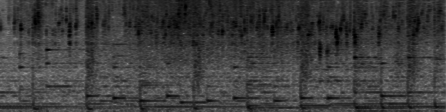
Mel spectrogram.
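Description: Tortang talong, an egg-coated eggplant omelette, frying in hot oil in a wok: a steady sizzle full of small crackles and pops. Instrumental background music plays under it.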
